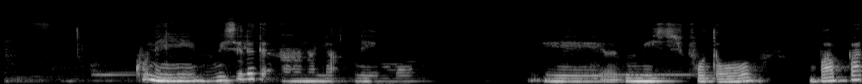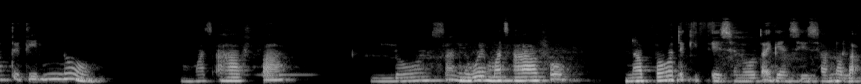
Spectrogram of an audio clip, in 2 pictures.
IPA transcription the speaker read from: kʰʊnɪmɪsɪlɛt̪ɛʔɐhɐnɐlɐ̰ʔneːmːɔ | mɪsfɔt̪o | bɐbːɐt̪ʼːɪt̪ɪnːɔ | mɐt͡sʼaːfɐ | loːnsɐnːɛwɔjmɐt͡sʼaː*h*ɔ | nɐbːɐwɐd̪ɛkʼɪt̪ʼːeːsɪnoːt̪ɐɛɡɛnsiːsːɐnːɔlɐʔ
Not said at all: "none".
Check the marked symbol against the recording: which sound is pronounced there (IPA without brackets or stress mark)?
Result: f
